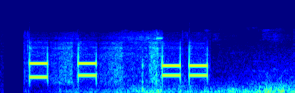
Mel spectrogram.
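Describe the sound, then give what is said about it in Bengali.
Telephone keypad dialing tones as someone calls home: four loud, short dual-tone beeps in an uneven rhythm, the last two close together, over a faint background hiss. “কি করবে বুঝতে না পেরে ফোনটা করেই ফেললো বাড়িতে।”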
